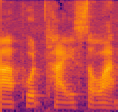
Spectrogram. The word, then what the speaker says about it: พุทไธศวรรย์: พุทไธศวรรย์ นะ ครับ อ่า คำ นี้ อ่าน ว่า พุทไธศวรรย์ นะ ครับ จาก ไว้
